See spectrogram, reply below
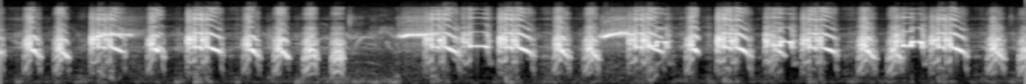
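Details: Female grey francolin gives a loud, harsh run of squawking notes, several each second, pitched fairly high and rasping, with only brief pauses between bursts.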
